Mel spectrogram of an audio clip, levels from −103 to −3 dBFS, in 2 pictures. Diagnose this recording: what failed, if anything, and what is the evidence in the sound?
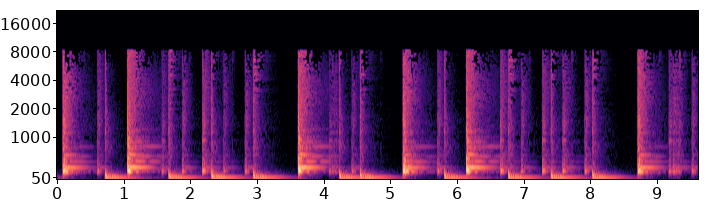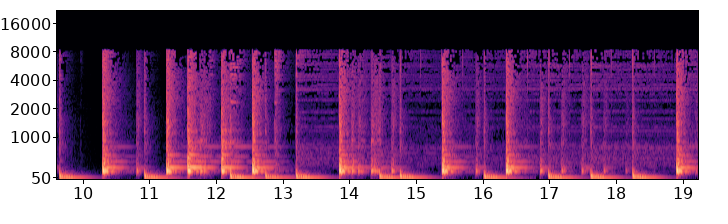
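The codec stage is the likely culprit: the music has been squeezed through heavy MP3 compression, with damage plainly audible from start to finish. Nothing survives above 8.4 kHz, so the treble stops dead at a hard ceiling, which fits an encoder starved at around 32 kbps. With so few bits, weak frequency components are dropped and reinstated frame by frame, giving a watery, swirling texture, metallic chirps in the high end, and blurred attacks.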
